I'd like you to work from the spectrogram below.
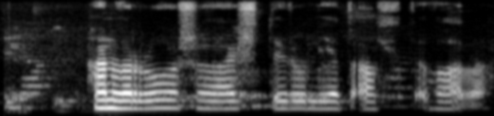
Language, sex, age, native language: Icelandic, male, 13, Icelandic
